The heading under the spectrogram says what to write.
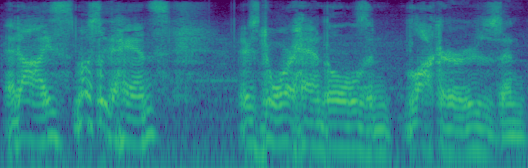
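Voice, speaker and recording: A man's voice: on the low side, expressive, slow pace, crowd noise, low-quality recording. An actor voicing a rambling, scatterbrained male scientist in a video game, full of hesitant asides. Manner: meandering, hesitant, with sarcastic asides.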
